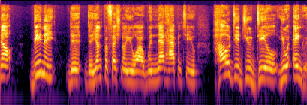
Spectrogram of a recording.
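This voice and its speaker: Recorded very cleanly against a silent background, a man with a high pitch speaks at a moderate pace with lively intonation. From Washington DC area. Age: 60s. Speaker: talk show host. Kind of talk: interview.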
